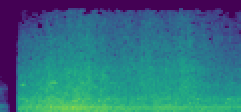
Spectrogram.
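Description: A loud, steady wash of surf comes in abruptly after a brief silence and rolls on without pause, like waves breaking close on a shore. No voices.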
